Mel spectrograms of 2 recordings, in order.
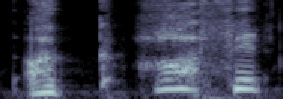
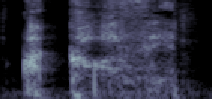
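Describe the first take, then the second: First: Shocked cry. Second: Stunned whisper. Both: Acted. Hears of friend's coffin.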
